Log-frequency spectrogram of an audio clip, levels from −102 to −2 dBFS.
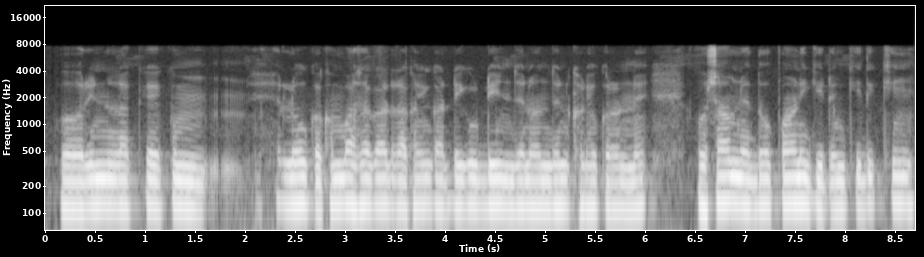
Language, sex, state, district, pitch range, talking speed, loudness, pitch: Marwari, male, Rajasthan, Churu, 115-120 Hz, 150 wpm, -13 LUFS, 120 Hz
